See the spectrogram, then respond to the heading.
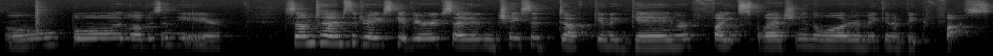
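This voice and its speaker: A middle-aged woman reading a children's picture book aloud in an expressive, folksy way, pausing for chatty, simple explanations. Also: medium pitch. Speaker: library storytime host reading aloud. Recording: roomy echo, distant microphone.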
